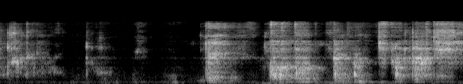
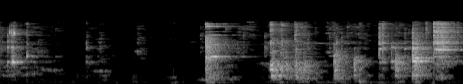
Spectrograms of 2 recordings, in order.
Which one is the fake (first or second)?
first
